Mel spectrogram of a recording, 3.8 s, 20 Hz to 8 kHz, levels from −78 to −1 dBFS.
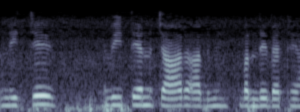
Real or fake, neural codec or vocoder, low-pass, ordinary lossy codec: real; none; 7.2 kHz; MP3, 24 kbps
